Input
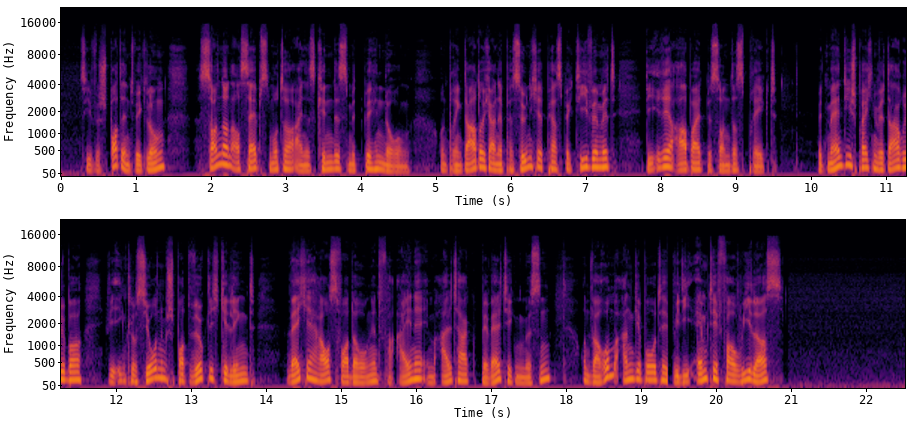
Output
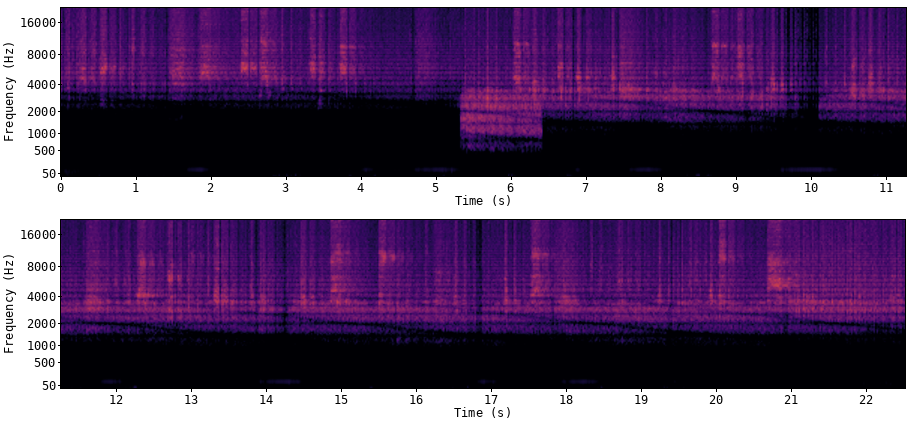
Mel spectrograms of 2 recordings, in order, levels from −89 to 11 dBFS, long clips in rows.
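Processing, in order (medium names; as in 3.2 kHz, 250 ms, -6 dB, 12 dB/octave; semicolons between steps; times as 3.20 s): one-bit comparator; comb 1.7 ms, depth 83%; feedback delay 122 ms, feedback 52%, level -4 dB; peak limiter -18.5 dBFS, peak gain reduction 7 dB; frequency shift -110 Hz; inverse Chebyshev high-pass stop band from 1.3 kHz, stop band 60 dB, from 5.32 s stop band from 410 Hz, from 6.40 s stop band from 870 Hz; spectral noise reduction 9 dB; Shepard-style phaser falling 0.31 Hz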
